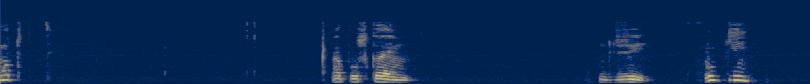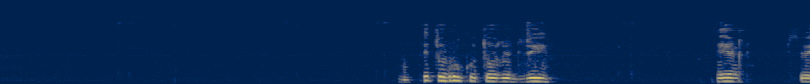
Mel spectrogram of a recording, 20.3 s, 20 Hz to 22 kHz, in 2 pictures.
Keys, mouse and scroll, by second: 0.3 middle click, 0.3 scroll up 4, 3.0 click, 4.1-5.3 scroll down 1, 5.3 middle click, 5.3-6.1 scroll down 4, 7.9 g, 16.8 click.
